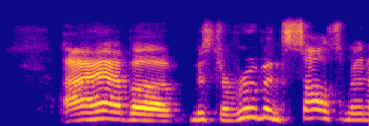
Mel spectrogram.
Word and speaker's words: Saltzman: a mr reuben saltzman i hope i pronounced that right i've known you a long time but i'm never asking for the correct pronunciation of your last name am i close oh you got it right everybody says it right nobody ever spells it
